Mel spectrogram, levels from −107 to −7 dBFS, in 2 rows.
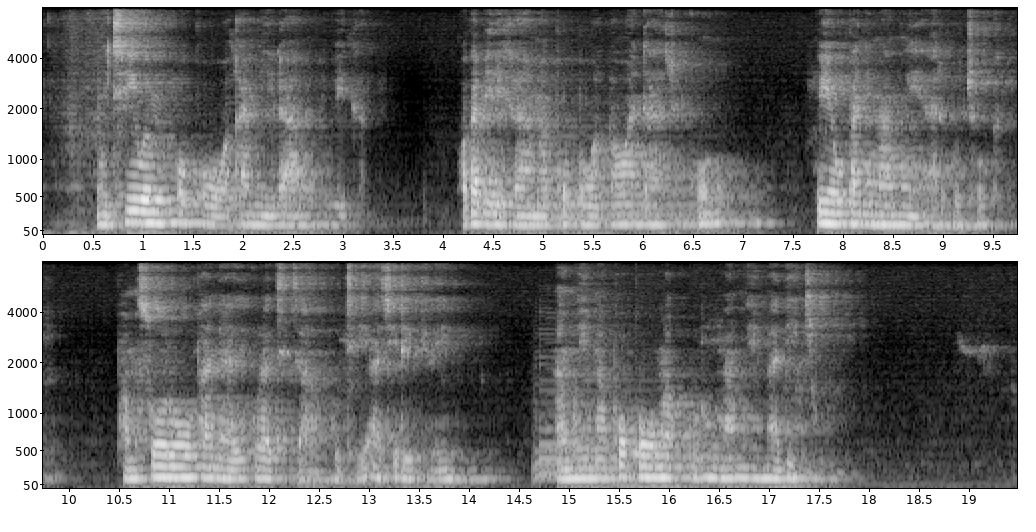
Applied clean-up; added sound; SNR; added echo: neural separator model SepFormer DNS4.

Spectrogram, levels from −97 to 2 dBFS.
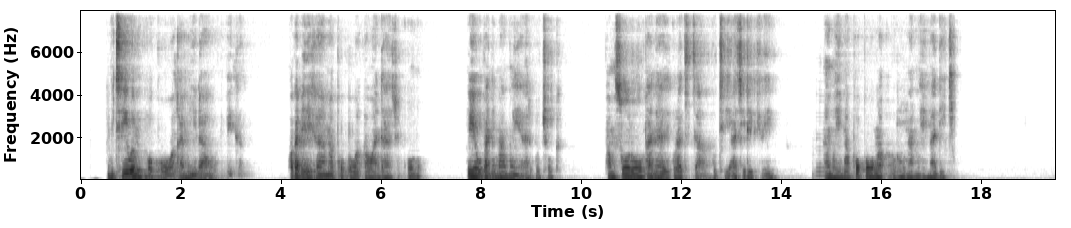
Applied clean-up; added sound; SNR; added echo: neural mask model DeepFilterNet 3.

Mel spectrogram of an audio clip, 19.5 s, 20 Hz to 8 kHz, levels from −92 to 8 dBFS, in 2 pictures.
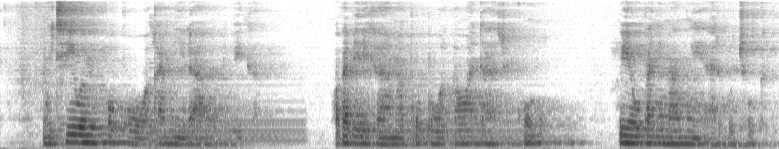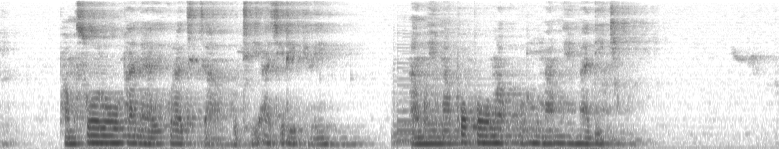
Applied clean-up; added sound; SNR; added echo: none; Electric guitar / Strum; 14 dB; reverberation time 1.2 s.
